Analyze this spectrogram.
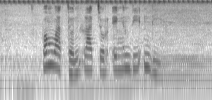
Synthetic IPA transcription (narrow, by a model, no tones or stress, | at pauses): wɔŋwad̪̥ɔ̤nlat͡ʃʊrɪŋːənd̪iʔənd̪i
